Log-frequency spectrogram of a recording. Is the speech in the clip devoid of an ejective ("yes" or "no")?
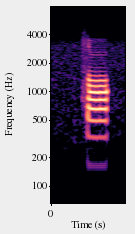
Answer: yes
